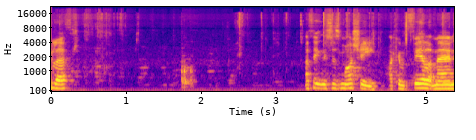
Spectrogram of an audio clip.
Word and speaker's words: mochi: Oh, in America they pronounce it mochi. Mochi or moshi? Mochi. Moshi. Let's see how to pronounce it. Mochi is how you pronounce it, according to this.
